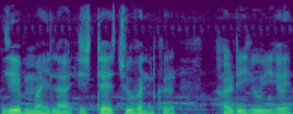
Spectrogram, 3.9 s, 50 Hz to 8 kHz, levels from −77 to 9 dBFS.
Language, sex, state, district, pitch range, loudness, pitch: Hindi, male, Uttar Pradesh, Lucknow, 110-120 Hz, -18 LUFS, 115 Hz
